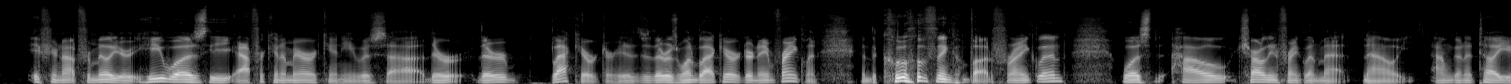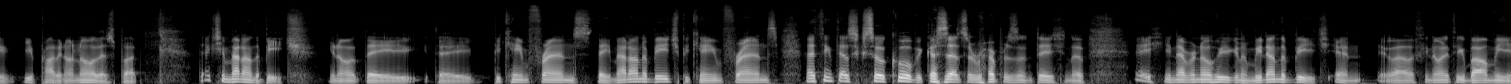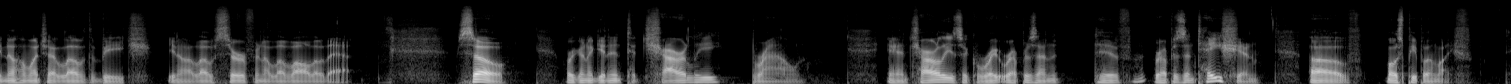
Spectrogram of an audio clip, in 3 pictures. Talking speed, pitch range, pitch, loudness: 180 wpm, 85-110 Hz, 95 Hz, -20 LUFS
